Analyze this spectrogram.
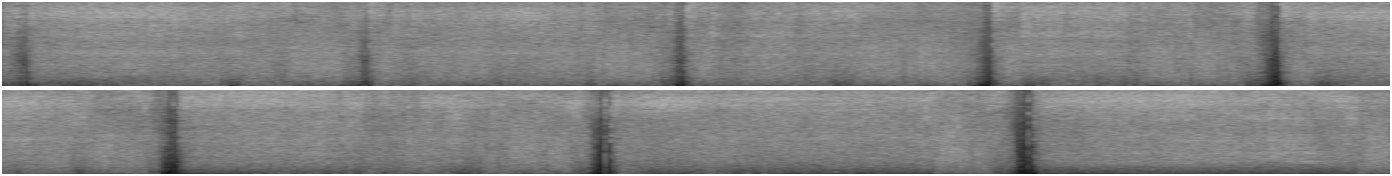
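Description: A laser cutter hisses loudly and steadily as it cuts, pausing briefly between cuts.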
